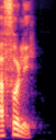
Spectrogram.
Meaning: past participle of affoler
- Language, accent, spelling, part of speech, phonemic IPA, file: French, France, affolé, verb, /a.fɔ.le/, LL-Q150 (fra)-affolé.wav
